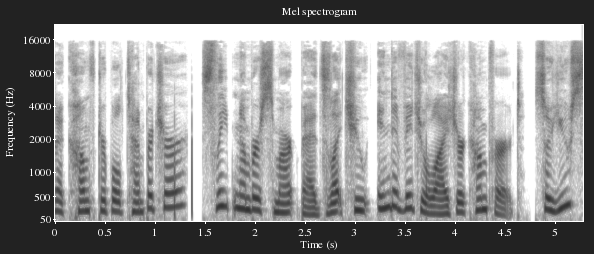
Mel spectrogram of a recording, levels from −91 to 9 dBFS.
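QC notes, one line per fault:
1.20–1.40 s, loud pop: two sharp pops, about 15 dB above the speech, which continues underneath. This is likely a voltage spike from a plug, switch or static.
3.72–3.74 s, loud pop: a single sharp pop, about 10 dB over the speech, which continues beneath it. The likely cause is another brief electrical pulse added to the signal.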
